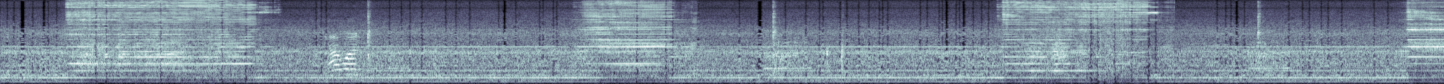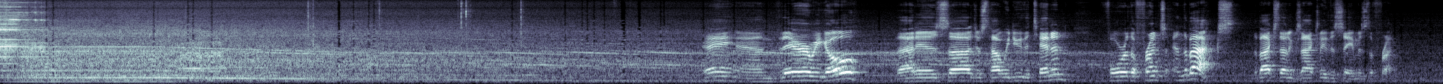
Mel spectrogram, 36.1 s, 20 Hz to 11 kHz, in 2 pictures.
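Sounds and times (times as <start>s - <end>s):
table saw motor humming: 0.0s - 29.2s
saw blade rasping through wood: 0.8s - 5.2s, 7.0s - 8.8s, 12.4s - 14.8s, 15.5s - 18.9s.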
